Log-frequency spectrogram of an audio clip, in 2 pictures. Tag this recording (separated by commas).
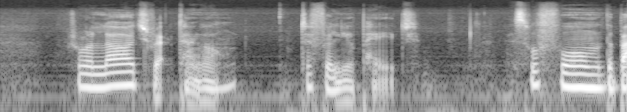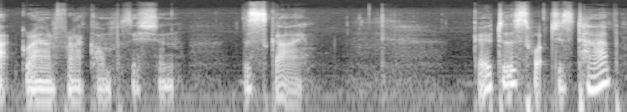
Speech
